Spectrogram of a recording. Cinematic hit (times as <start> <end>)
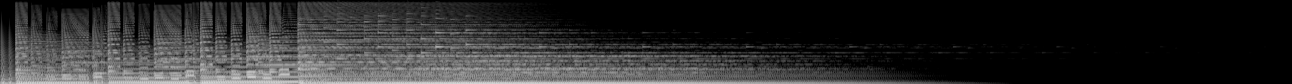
0.0 9.2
